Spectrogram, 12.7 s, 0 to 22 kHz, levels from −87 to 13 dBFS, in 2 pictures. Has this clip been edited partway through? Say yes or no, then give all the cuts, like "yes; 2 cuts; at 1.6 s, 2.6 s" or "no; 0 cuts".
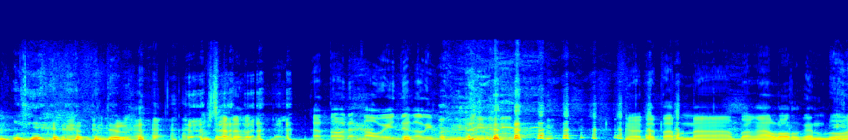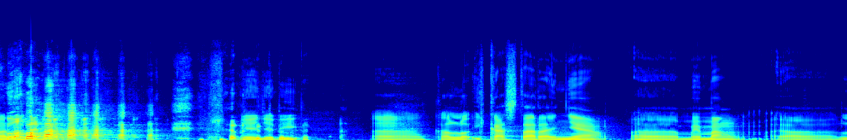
no; 0 cuts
